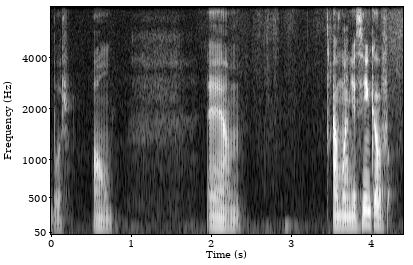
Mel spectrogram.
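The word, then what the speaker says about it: Ogham: But one of the things that I've been thinking about lately is the language of Om, which is spelt O-G-H-A-M, but pronounced Om. Some people say Ogam, but Om.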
